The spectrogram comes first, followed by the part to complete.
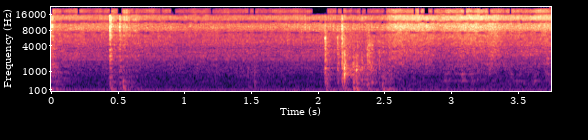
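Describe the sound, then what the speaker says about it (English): Onion, garlic and chillies frying in a pan for a Chinese stir-fry, giving a steady low sizzle with a few scraping stir strokes and light clatter, fairly quiet, no talking. "Give that a good stir round."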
